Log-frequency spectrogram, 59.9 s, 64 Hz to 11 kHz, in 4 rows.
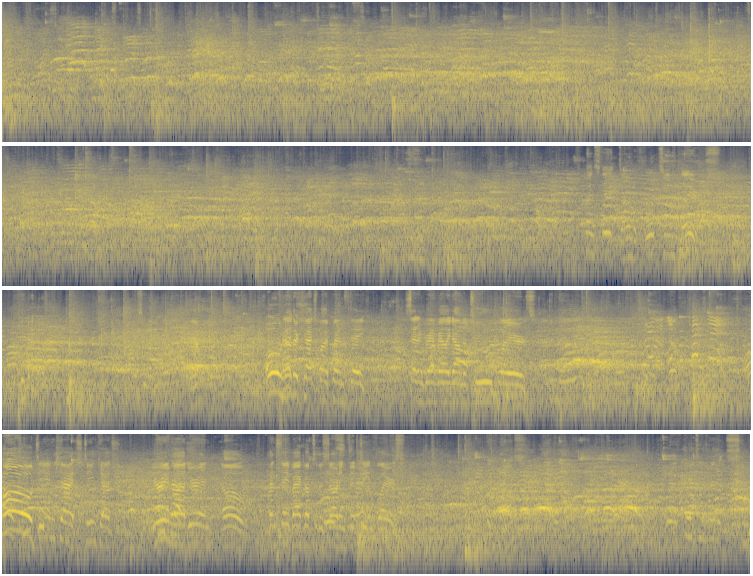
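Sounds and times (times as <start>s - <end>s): many voices shouting: 0.0s - 38.1s, 38.9s - 50.2s, 51.6s - 59.9s
balls bouncing on hard floor: 3.0s - 3.3s, 10.6s - 12.9s, 53.4s - 54.5s
balls smacking players: 28.4s - 32.9s.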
